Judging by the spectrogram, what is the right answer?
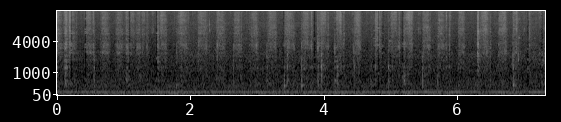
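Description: Flat watercolor brush stroking and dabbing on wet watercolor paper: faint, quick, short strokes repeating several times a second over a steady low hum.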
